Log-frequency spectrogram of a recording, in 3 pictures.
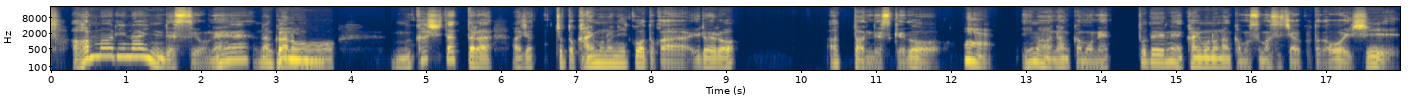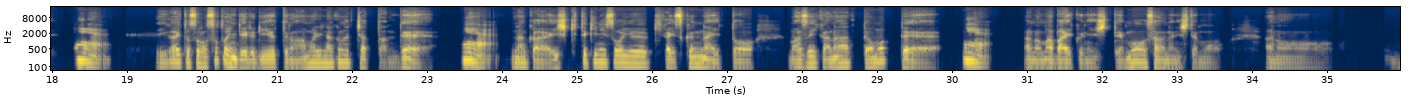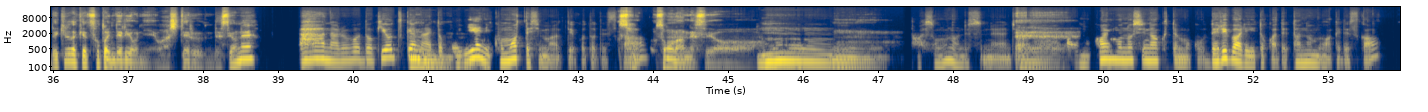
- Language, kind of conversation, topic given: Japanese, podcast, 休みの日はどんな風にリセットしてる？
- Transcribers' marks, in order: none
